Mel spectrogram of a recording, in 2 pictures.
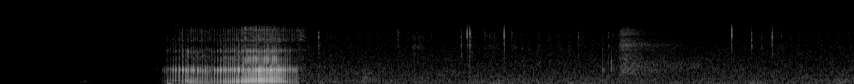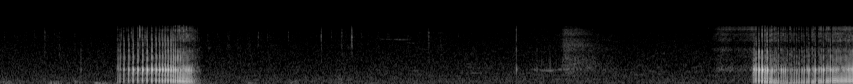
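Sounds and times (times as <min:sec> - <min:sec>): dog snoring: 0:01.6 - 0:03.1, 0:09.7 - 0:10.6, 0:15.7 - 0:17.0
soft snuffle: 0:06.1 - 0:07.0, 0:13.8 - 0:14.8, 0:15.7 - 0:17.0
quiet dog breathing: 0:13.7 - 0:14.9, 0:15.6 - 0:17.0.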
